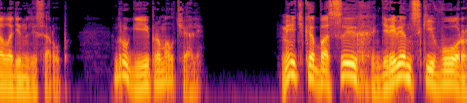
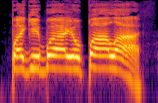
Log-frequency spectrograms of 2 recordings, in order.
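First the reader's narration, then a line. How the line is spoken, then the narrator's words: Yelling. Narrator (Russian): орал Митька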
